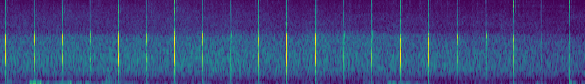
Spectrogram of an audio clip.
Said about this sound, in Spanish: Quiero darle las gracias por todo lo que han hecho. Y quiero darle un fuerte aplauso a Cristo por ellos, por su ministerio que ellos hacen.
